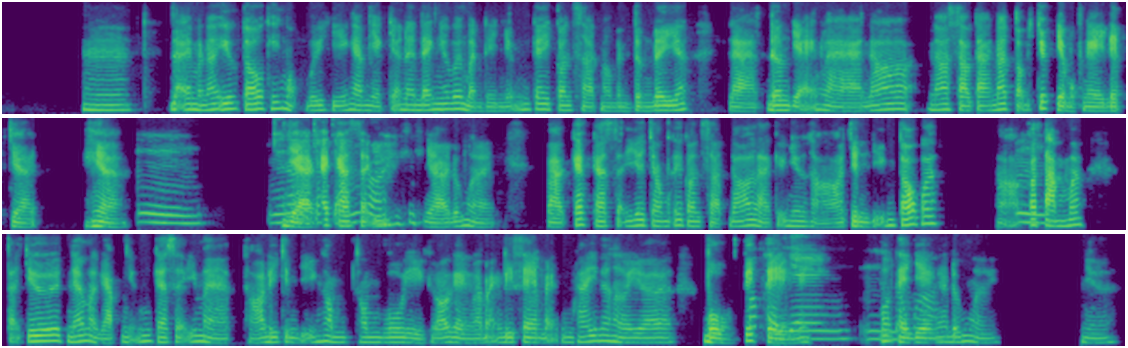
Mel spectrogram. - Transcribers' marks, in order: tapping; in English: "concert"; laughing while speaking: "Yeah"; laughing while speaking: "rồi"; laugh; in English: "concert"
- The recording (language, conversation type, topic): Vietnamese, unstructured, Bạn thích đi dự buổi biểu diễn âm nhạc trực tiếp hay xem phát trực tiếp hơn?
